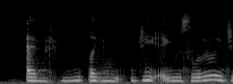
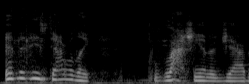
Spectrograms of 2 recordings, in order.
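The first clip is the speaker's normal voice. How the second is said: ordinary talk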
